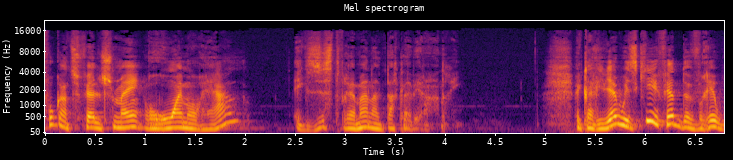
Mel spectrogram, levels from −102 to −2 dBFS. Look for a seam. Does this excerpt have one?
no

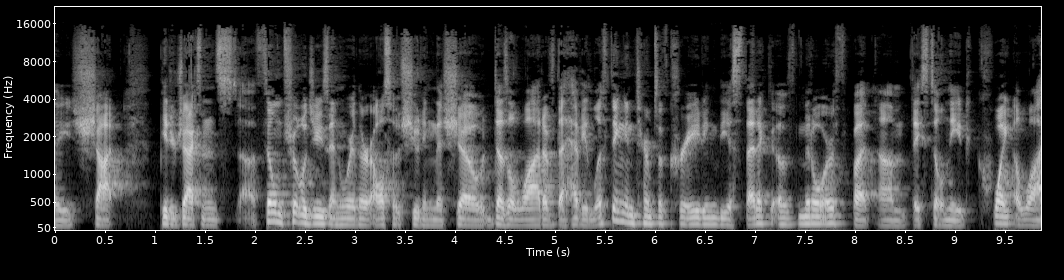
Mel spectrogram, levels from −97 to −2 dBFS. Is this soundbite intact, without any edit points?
yes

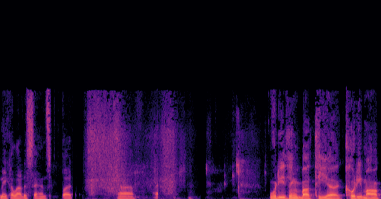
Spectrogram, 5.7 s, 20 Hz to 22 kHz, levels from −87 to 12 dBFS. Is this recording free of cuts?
yes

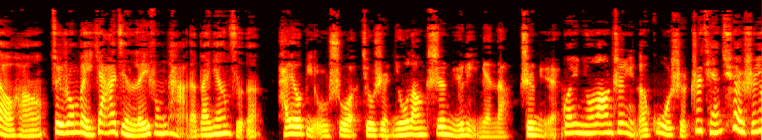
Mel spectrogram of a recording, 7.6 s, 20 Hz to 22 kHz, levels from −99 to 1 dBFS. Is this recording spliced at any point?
yes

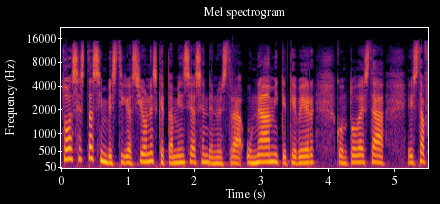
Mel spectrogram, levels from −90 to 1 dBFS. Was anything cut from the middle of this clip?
yes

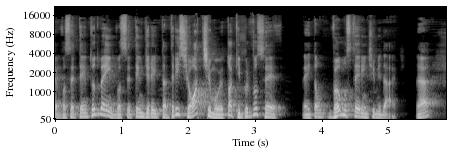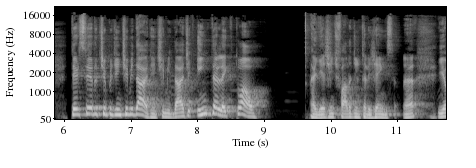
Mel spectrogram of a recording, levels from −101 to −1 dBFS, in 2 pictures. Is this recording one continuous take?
yes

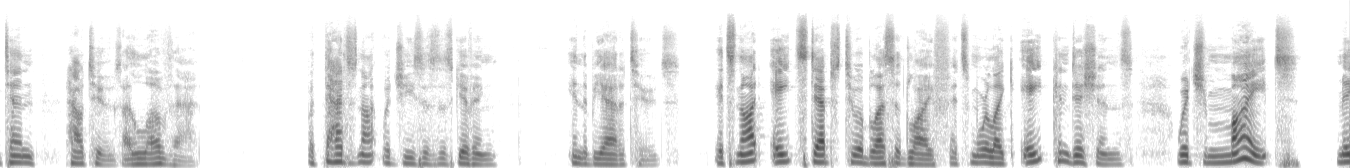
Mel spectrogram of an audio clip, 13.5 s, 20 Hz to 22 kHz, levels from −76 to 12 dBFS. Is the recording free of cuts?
yes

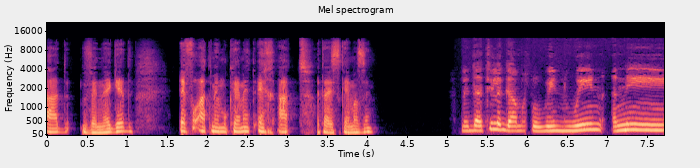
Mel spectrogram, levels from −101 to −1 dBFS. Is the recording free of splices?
no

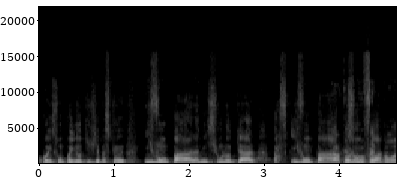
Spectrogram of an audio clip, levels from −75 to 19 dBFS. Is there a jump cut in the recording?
yes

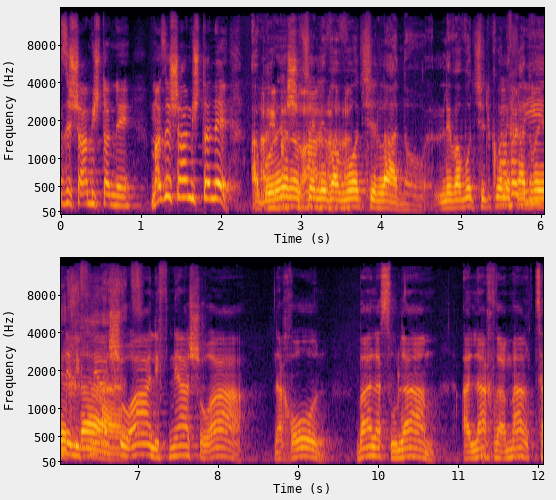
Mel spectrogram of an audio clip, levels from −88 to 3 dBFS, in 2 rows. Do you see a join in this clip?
no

